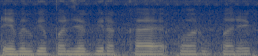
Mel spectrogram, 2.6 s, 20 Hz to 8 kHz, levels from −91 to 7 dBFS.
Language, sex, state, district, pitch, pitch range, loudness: Hindi, male, Bihar, Bhagalpur, 145 Hz, 145-150 Hz, -39 LUFS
